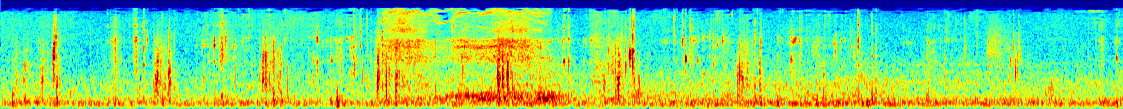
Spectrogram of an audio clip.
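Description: Chewing of cheese and meat right at the microphone: steady, faint wet mouth sounds with soft crunches and smacks in an irregular rhythm, with no talking.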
